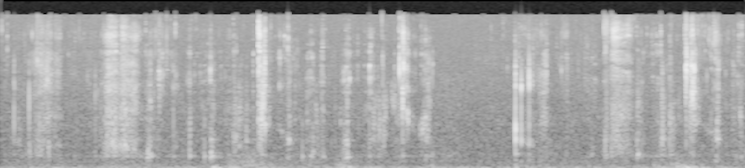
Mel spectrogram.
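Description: Close-up chewing and mouth sounds of a person eating a mouthful of cheesy corn, with irregular clicks and soft crunches.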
